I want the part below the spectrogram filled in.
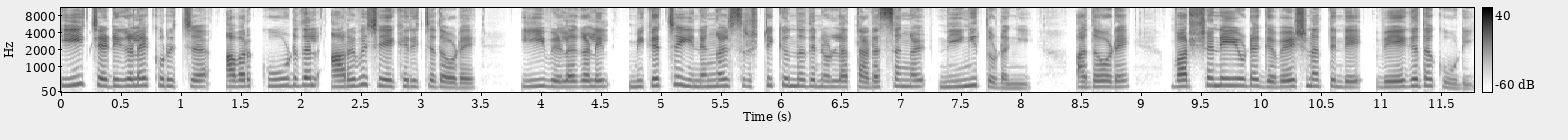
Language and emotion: Malayalam, neutral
